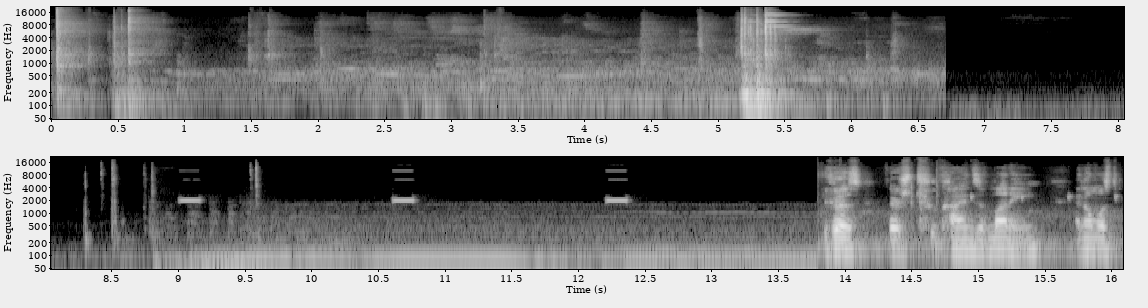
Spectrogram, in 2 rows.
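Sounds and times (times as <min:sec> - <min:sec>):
car engine starting and running: 0:08.2 - 0:16.0.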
